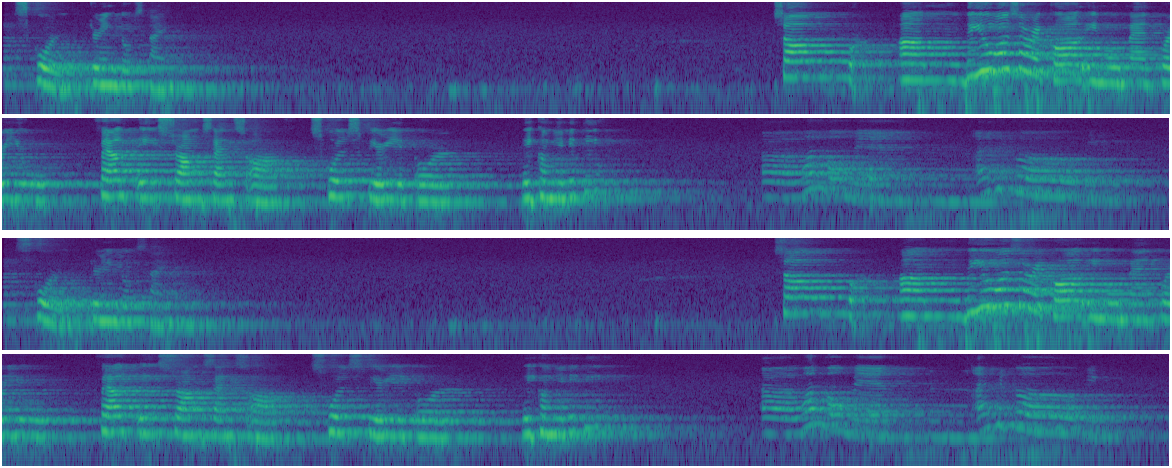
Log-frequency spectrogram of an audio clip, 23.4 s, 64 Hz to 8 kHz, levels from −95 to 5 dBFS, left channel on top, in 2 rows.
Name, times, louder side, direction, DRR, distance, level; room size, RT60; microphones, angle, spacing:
voice 1, 0.1-1.8 7.7-8.6 9.0-12.1 12.7-14.4 14.8-16.2 16.9-17.7, left 2 dB, 65° left, 5 dB, 1.4 m, -31 dB
voice 2, 19.3-20.6 20.9-22.6, right 3 dB, 55° right, 2 dB, 3.9 m, -41 dB
26.0 x 21.5 x 6.7 m, 2.5 s
head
